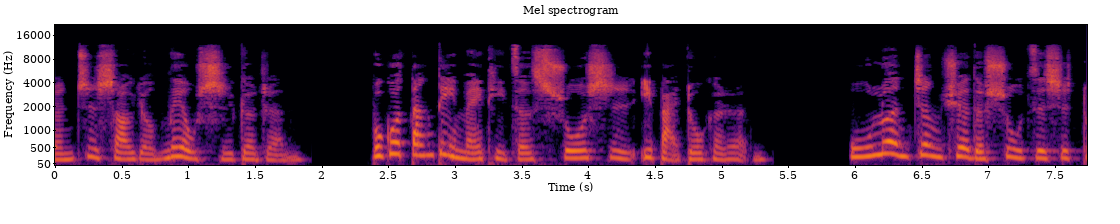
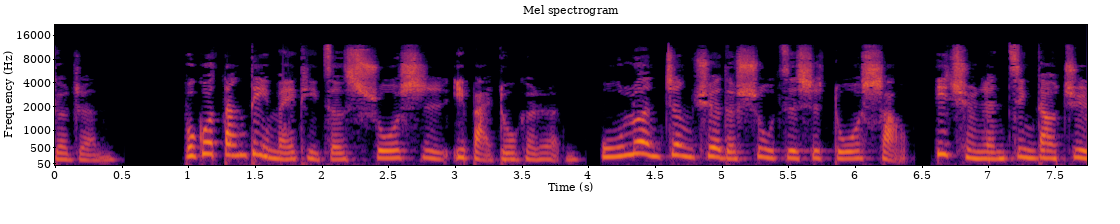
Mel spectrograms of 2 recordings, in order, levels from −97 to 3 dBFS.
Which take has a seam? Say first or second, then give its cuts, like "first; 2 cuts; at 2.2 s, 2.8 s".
second; 2 cuts; at 4.0 s, 6.5 s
